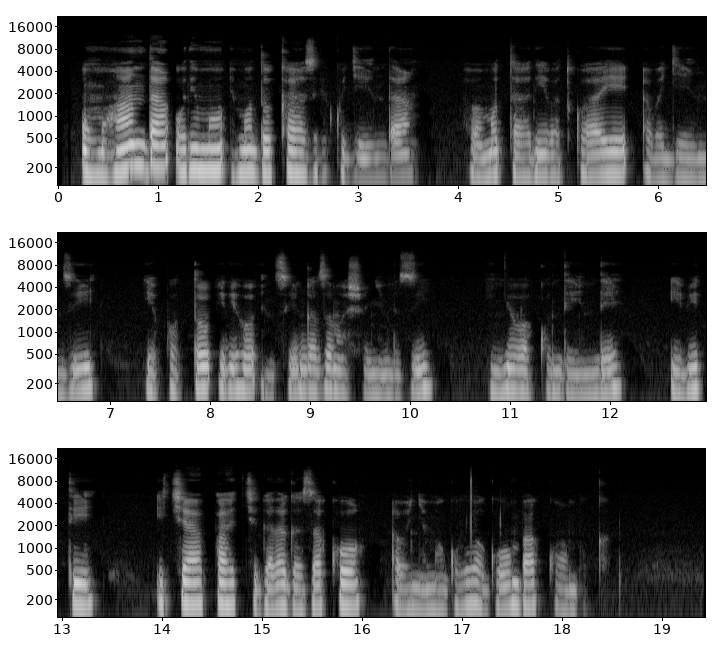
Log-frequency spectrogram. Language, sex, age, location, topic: Kinyarwanda, female, 25-35, Kigali, government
